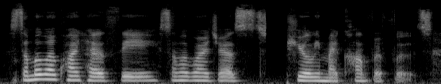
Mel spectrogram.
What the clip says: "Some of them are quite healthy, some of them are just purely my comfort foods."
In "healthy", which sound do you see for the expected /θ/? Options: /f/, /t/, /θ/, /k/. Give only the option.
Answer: /θ/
